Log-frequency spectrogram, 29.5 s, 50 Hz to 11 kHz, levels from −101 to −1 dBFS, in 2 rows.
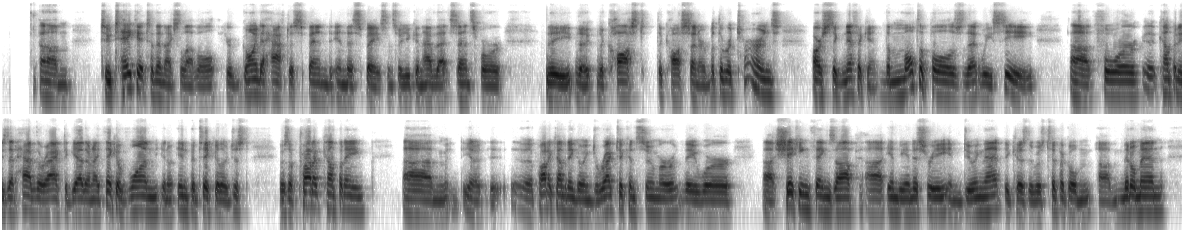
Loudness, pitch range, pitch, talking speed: -22 LUFS, 110-135 Hz, 120 Hz, 190 wpm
